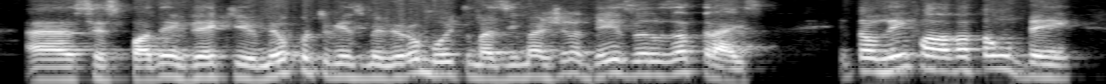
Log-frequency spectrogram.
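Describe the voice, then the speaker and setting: A man talks at a fairly quick pace. His voice sits fairly high, with lively intonation. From São Paulo, Brazil (arrived age 10 after Korea and Paraguay). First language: Korean (speaking Portuguese). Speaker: startup panelist, fintech professional. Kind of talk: panel talk. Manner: halting, many fillers.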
